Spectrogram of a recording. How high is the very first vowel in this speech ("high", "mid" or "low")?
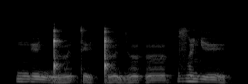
mid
